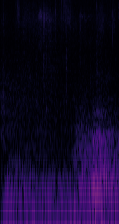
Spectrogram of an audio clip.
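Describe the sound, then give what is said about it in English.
Low rolling thunder rumbles steadily, swelling somewhat louder toward the end. It's a quiet, deep roll with no voices present. “I mean, the reason I said aside from the thundering that happens on a regular basis, which you guys did not even flinch, by the way.”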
